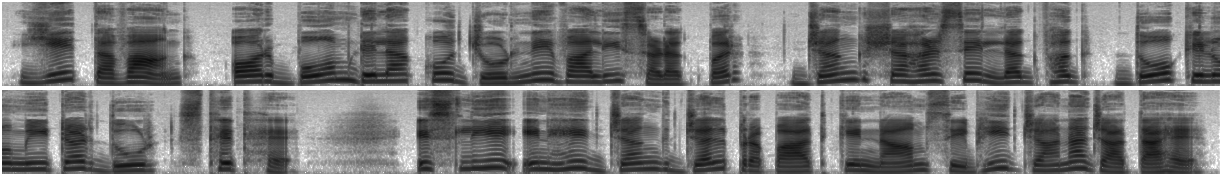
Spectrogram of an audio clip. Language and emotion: Hindi, neutral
